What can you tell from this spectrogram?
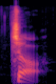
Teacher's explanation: চ যখন উচ্চারণ করবা জিভের সামনের অংশ তোমার উপরের পাতির সাথে লেগে যাবে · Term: তালব্য ব্যঞ্জন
